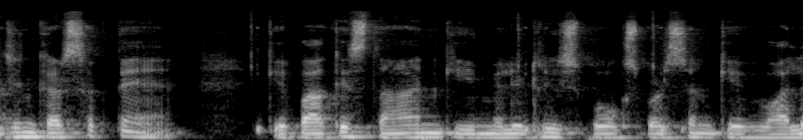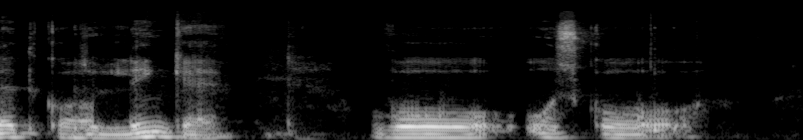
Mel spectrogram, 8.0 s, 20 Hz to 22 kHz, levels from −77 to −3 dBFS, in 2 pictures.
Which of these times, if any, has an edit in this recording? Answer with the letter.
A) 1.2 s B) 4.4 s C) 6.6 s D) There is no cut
B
